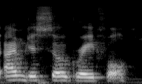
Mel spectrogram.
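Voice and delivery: usual speaking voice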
